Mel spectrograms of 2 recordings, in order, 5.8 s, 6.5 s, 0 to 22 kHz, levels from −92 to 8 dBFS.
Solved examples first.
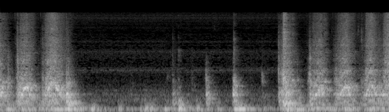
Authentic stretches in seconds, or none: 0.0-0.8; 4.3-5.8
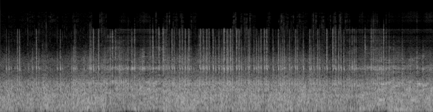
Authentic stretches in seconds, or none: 0.0-1.6; 2.5-5.2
